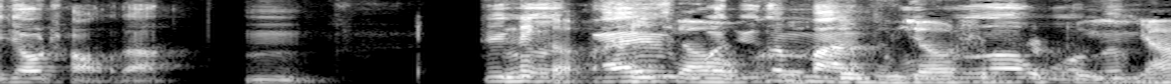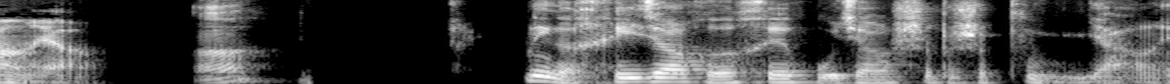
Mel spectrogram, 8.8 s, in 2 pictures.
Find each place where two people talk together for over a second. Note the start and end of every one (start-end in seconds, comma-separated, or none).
1.8-4.5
